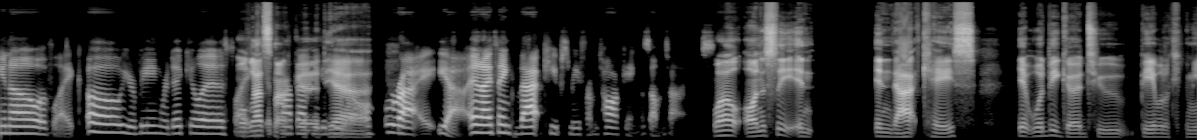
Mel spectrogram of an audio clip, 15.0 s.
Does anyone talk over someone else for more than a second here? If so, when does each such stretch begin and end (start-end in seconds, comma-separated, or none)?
3.0-4.6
